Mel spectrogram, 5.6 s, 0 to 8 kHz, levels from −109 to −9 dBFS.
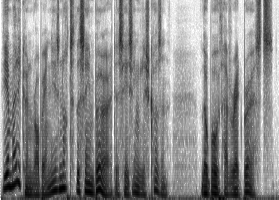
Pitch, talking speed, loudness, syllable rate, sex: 115 Hz, 185 wpm, -16 LUFS, 4.8 syllables/s, male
